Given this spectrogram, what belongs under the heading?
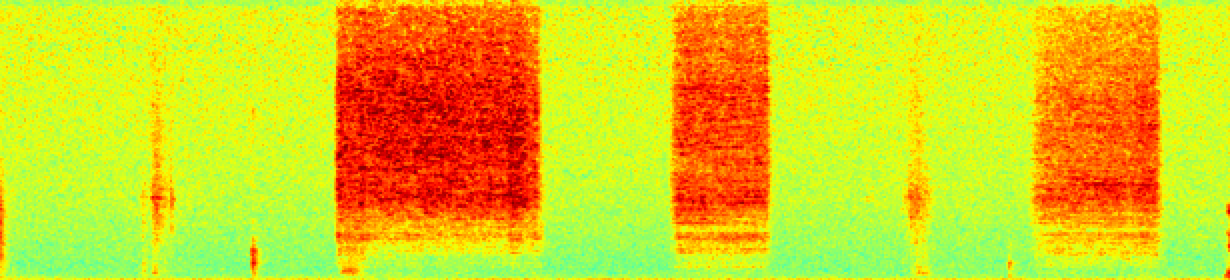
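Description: Primer for wood, metal and plastic hisses from a spray can in three steady bursts of about two seconds each, separated by quiet pauses with a few faint clicks.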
